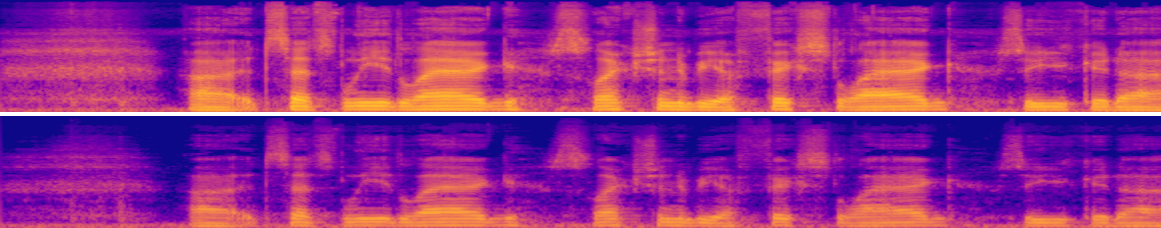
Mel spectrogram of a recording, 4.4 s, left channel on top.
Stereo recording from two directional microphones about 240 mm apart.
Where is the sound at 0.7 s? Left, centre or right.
Left.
